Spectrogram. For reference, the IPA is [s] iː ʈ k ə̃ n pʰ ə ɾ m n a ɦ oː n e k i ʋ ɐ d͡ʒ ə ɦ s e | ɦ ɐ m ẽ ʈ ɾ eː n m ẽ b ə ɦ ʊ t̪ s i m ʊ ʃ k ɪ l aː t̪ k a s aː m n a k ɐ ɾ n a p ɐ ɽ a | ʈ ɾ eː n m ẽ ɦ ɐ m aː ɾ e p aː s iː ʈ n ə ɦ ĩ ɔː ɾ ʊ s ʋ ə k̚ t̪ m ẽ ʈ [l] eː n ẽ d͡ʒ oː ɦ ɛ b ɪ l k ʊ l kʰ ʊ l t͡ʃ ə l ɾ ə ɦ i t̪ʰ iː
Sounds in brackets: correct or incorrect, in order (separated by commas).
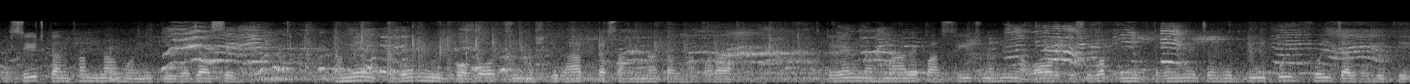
correct, incorrect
